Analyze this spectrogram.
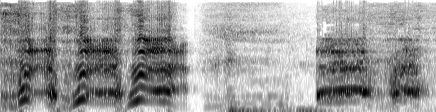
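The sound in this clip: A person coughing in a few rough, voiced bursts, then a quieter, lower stretch before another harsh run of coughs at the end.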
